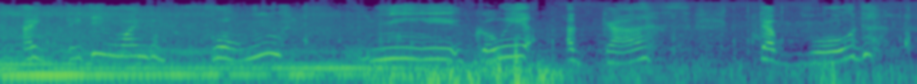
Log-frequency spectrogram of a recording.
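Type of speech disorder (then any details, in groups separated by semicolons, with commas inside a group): Apraxia of speech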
